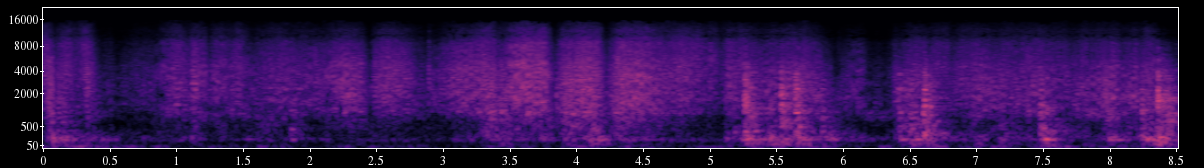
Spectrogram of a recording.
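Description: Cloth wiping down the hot top of a wood-burning cook stove, with several soft, scratchy rubbing strokes that rise and fall in steady passes. The sound stays faint and there is no talk.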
